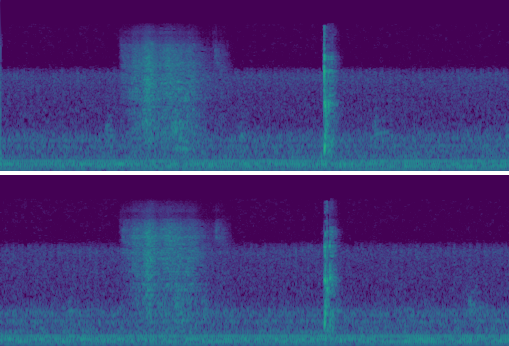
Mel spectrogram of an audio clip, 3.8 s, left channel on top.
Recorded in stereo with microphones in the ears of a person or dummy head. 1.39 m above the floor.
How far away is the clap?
About 4 m.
